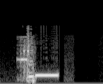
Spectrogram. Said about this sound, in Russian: Блядь, правильно телефон набирай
